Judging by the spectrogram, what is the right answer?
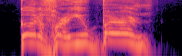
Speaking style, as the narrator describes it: cried Terrier

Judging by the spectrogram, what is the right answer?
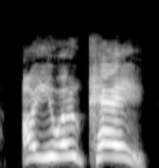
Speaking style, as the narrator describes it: he yelled

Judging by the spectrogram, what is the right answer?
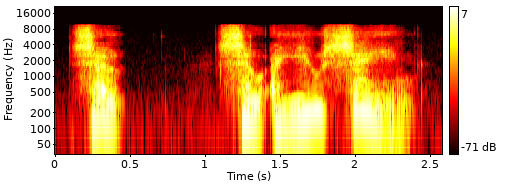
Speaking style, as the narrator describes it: whispered Ron, as Madame Pince swept past

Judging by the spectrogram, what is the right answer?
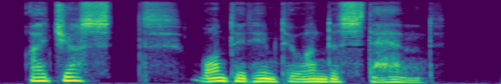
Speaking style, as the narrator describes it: he murmured wearily

